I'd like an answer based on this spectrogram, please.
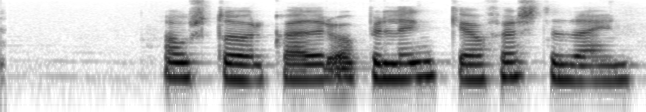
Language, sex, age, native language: Icelandic, male, 12, Icelandic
